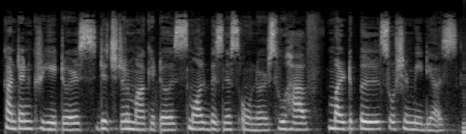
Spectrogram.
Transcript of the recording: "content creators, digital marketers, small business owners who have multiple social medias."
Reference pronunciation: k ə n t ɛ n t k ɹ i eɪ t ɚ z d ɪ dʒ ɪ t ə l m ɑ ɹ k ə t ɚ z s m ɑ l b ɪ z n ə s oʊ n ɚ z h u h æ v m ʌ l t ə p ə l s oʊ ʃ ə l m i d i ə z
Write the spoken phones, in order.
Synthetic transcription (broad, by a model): k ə n t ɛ n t k ɹ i eɪ t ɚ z d ɪ dʒ ɪ t ə l m ɑ ɹ k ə t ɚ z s m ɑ l b ɪ z n ə s oʊ n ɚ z h u h æ v m ʌ l t ə p ə l s oʊ ʃ ə l m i d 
